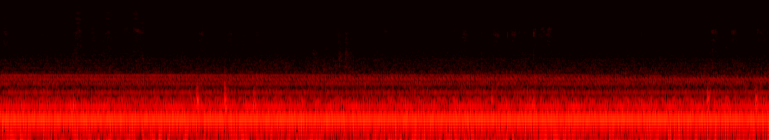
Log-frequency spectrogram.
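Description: Pen or marker scratching across a board while diagramming protein structure, faint intermittent strokes over a steady electrical hum in a quiet room.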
